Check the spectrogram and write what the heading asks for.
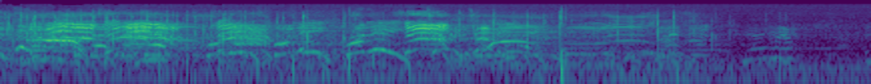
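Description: Several women's voices shouting and calling out on a soccer pitch, overlapping and dying down over the last two seconds. There is a single sharp knock about four seconds in.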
